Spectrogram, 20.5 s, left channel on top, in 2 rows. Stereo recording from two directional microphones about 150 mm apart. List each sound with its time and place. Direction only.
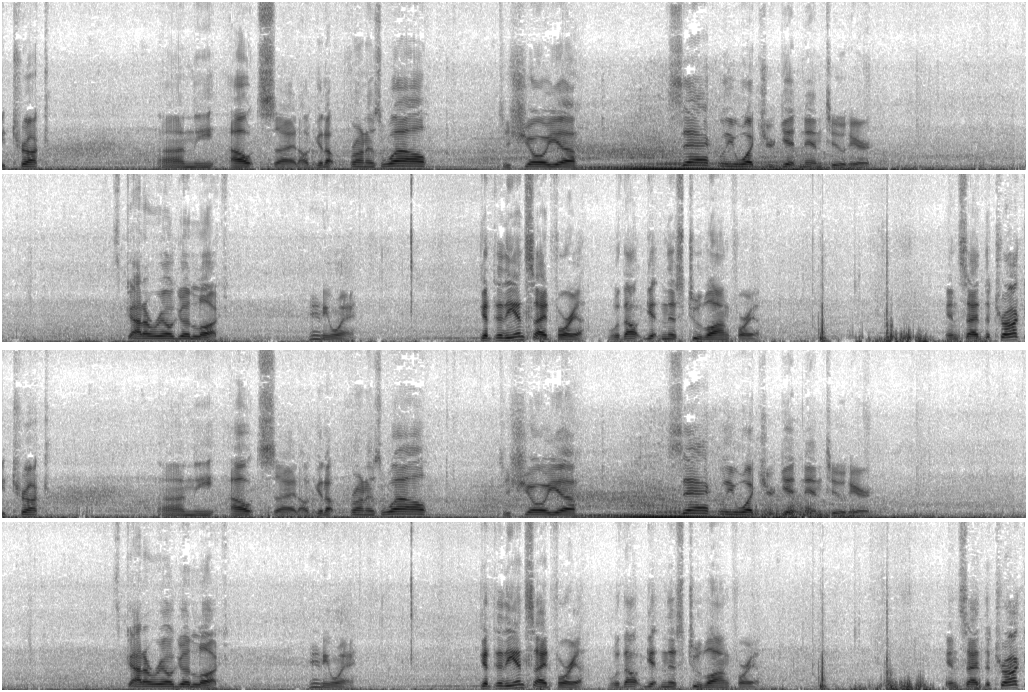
0.0 s speech: 15° left (ahead or behind)
1.6 s speech: 10° left (ahead or behind)
5.9 s vehicle: 70° right (ahead or behind); by 6.7 s 85° right
6.8 s speech: 5° left (ahead or behind)
7.8 s speech: 15° left (ahead or behind)
11.4 s speech: 10° left (ahead or behind)
13.3 s speech: 20° left (ahead or behind)
15.0 s speech: 25° left (ahead or behind)
19.6 s speech: 15° left (ahead or behind)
